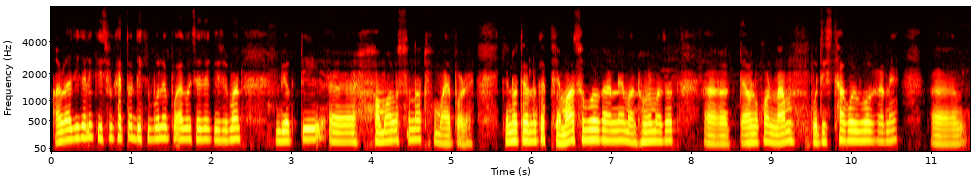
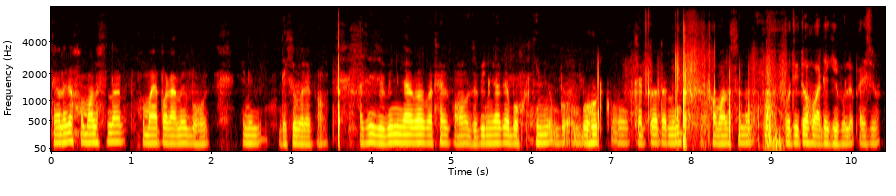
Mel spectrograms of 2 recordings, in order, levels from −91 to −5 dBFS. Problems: none marked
